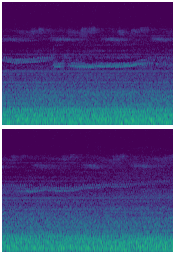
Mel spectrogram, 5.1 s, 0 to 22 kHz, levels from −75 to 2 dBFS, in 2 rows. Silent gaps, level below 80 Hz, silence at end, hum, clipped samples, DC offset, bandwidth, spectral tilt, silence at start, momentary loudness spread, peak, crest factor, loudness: none; -38 dBFS; 0 s; none; under 0.1%; under 0.1%; over 20 kHz; -6.5 dB/octave; 0 s; 1 LU; -18 dBFS; 12 dB; -31 LUFS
